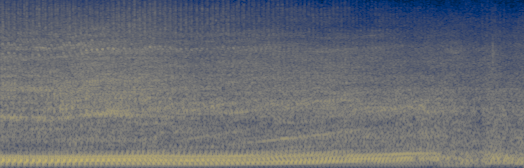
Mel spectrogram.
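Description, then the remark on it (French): A small, just-repaired motorcycle engine is started at a motorcycle repair garage in Yuwaru and runs loudly, a steady rapid putter that climbs slightly in pitch, then eases and settles lower near the end. No one speaks. “Ici, vous entendez le démarrage d'une moto que vient de réparer Ibrahim Diko.”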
